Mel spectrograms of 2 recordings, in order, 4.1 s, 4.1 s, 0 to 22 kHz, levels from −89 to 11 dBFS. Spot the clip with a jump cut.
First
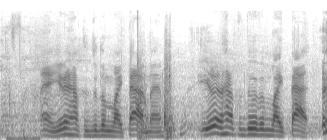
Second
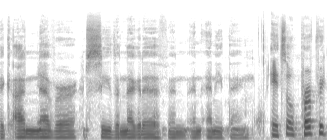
second; 2 cuts; at 1.1 s, 3.1 s

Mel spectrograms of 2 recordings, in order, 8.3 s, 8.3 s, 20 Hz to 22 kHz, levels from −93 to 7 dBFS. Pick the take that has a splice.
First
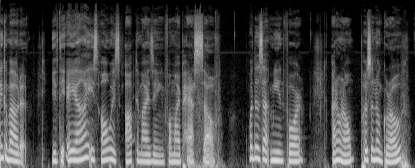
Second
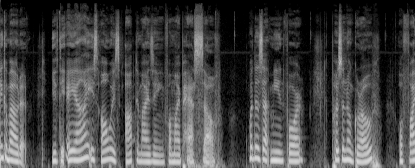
second; 1 cut; at 6.5 s

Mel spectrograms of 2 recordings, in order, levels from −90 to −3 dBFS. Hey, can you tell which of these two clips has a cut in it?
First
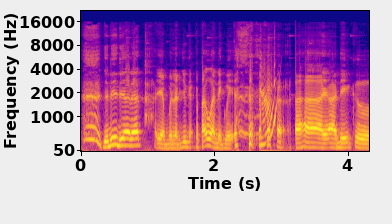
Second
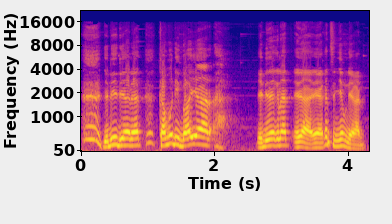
first; 2 cuts; at 1.0 s, 3.2 s

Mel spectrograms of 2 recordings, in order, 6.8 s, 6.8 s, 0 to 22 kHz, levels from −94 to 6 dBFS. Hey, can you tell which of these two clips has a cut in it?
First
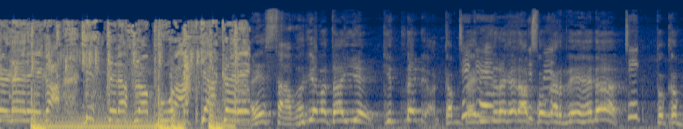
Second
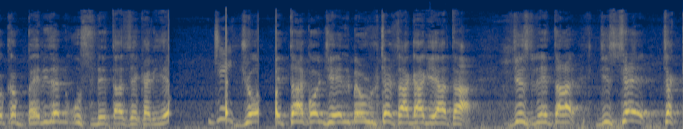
first; 1 cut; at 2.9 s

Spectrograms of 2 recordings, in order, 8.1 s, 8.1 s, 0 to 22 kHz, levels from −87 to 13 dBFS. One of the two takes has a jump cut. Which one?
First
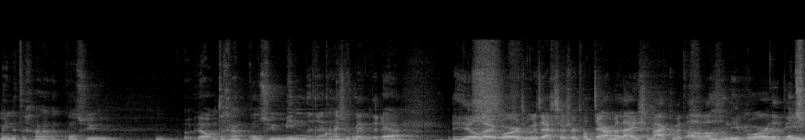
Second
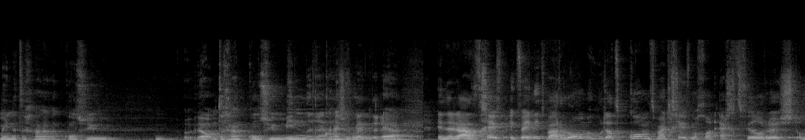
second; 1 cut; at 4.2 s

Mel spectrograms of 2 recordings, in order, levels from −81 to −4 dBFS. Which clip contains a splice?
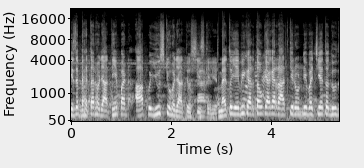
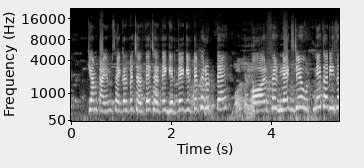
first; 1 cut; at 2.9 s

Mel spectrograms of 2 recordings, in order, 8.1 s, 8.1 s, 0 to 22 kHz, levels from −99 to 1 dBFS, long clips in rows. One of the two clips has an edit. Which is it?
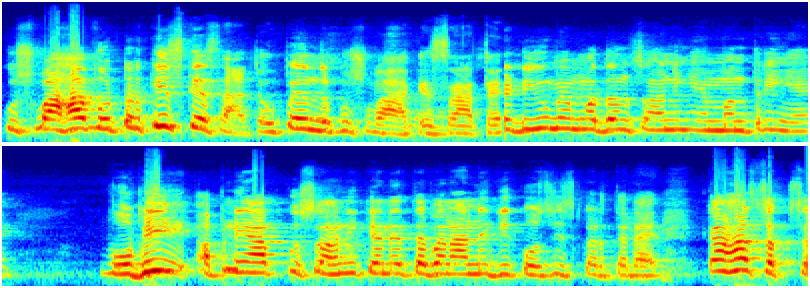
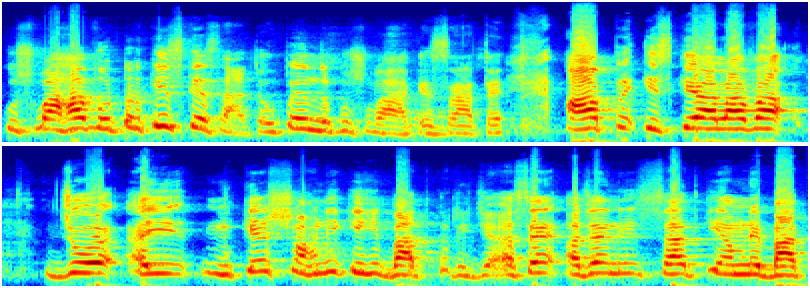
first; 1 cut; at 2.5 s

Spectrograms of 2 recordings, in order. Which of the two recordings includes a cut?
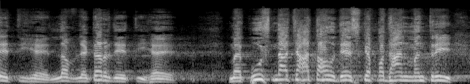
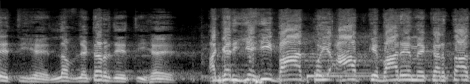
second; 1 cut; at 2.0 s

